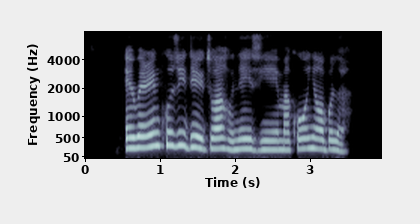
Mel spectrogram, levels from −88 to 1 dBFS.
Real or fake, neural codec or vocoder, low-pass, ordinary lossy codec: fake; codec, 24 kHz, 1.2 kbps, DualCodec; 7.2 kHz; Opus, 64 kbps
